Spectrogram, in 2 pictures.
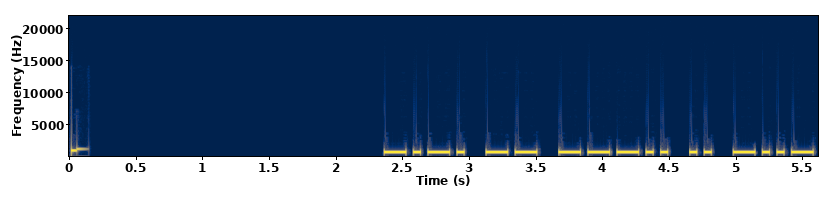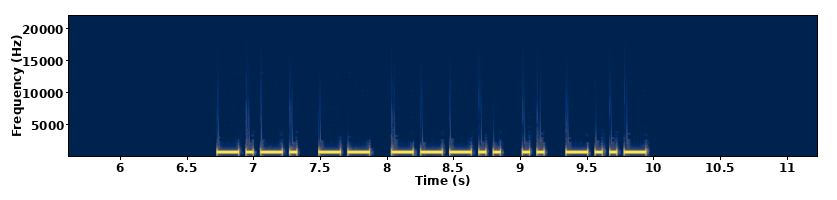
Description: Morse code, heard as a keyed tone, about 22 wpm, 700 Hz. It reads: CM8IX CM8IX
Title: DXCC-100 Call Signs - 5 Characters - Repeated 2x - 22wpm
